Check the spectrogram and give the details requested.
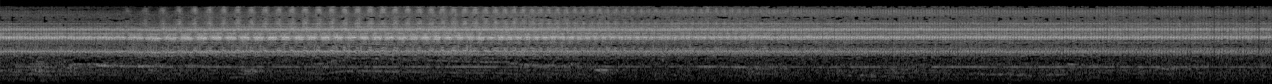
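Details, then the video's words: Cicadas recorded in Ubon Ratchathani, Thailand, produce a loud, shrill, sustained buzz. For the first half it pulses rapidly, like fast trilling, then settles into a smoother steady hiss that fades slightly toward the end. "เสียงจักจั่น (Cicadidae)"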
